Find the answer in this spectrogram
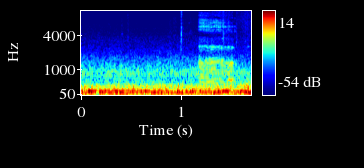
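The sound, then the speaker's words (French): A car cruises along with a steady engine and road rumble throughout, a brighter whooshing hiss rising near the end as it pulls out to overtake a slow, licence-free microcar so as not to be held up. “je vais le dépasser, lui, c'est une voiture sans permis, sinon je vais être bloqué.”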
